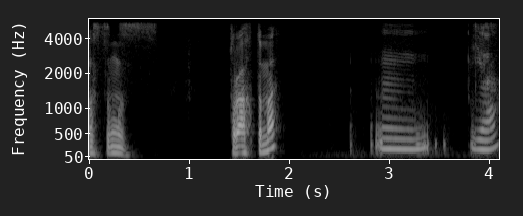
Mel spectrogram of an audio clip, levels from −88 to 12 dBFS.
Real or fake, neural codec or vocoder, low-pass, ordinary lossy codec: real; none; 5.4 kHz; none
